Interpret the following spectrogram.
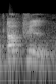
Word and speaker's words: Tocqueville: Alex Tocqueville, right? Or Tocqueville, if you pronounce it in French way.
